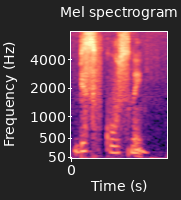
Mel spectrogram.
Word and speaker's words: безвкусный: А вот в слове «безвкусный» мы пишем приставку «без» по нашему правилу, так как следующий идет звонкий согласный, но произносим здесь глухой звук «безвкусный». Правописание слова «безвкусный» следует запомнить.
